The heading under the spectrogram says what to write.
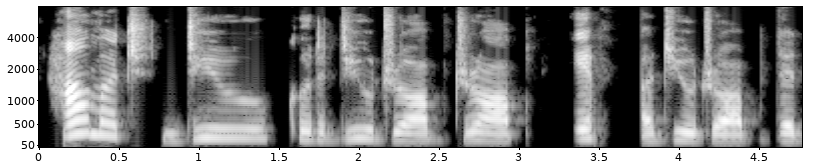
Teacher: when we make a d sound, we do use our voice. Put your hand on your throat and make the d sound.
